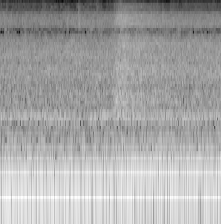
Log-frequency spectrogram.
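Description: A car engine roars at a steady, heavy drone, loud and close, holding high revs throughout with deep rumbling.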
